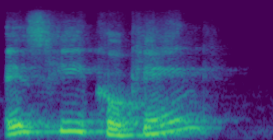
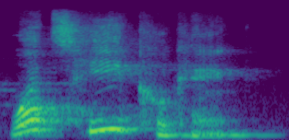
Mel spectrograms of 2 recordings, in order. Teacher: go up with my voice i say is he cooking right but if i say what's he cooking i go down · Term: intonation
